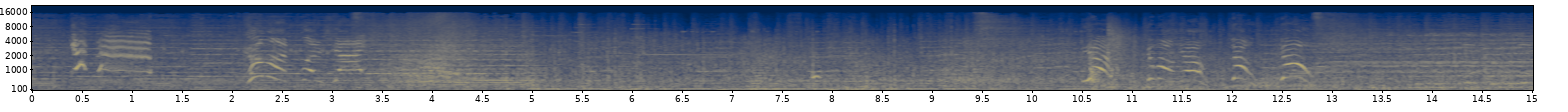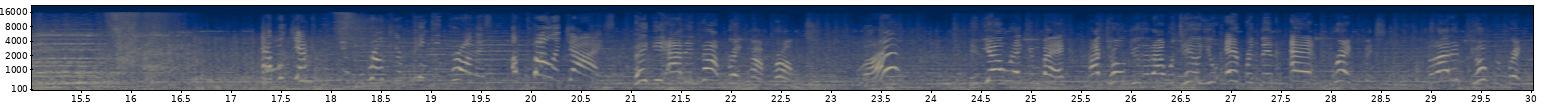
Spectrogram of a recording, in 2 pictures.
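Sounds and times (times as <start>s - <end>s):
cartoon chase music: 0.0s - 30.0s.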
